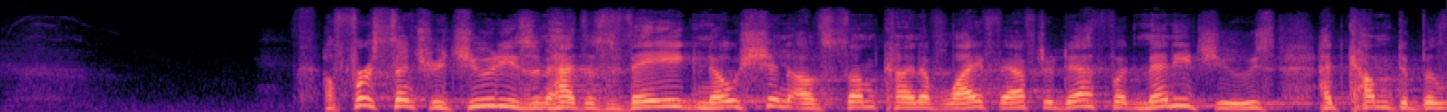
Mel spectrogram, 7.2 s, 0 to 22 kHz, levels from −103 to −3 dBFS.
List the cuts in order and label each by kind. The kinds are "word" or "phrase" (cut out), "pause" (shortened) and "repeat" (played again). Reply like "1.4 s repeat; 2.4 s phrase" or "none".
none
